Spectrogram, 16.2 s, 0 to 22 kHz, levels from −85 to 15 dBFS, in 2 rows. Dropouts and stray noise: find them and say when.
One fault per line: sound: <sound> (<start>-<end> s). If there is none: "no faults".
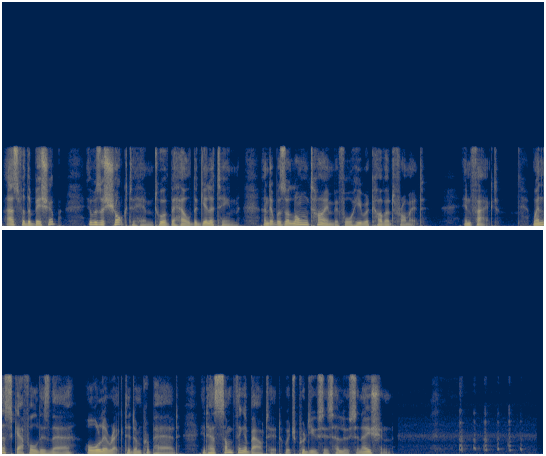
sound: laugh (14.5-16.1 s)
